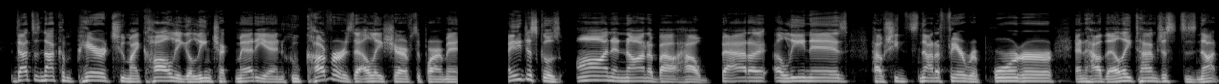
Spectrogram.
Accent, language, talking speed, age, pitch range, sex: American, English, 200 wpm, 30-49, 145-195 Hz, male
